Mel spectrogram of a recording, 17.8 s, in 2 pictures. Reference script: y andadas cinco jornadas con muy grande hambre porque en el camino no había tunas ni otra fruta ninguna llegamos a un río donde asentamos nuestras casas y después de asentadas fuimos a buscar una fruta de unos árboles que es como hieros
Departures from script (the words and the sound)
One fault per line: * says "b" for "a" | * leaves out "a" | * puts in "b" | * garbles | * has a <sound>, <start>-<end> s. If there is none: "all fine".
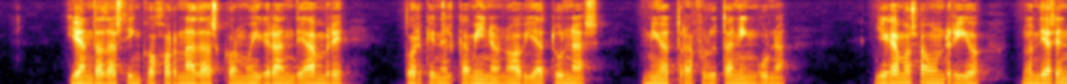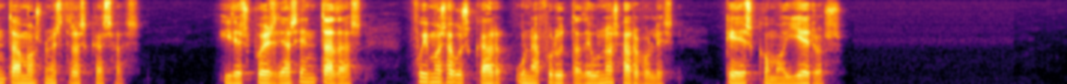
all fine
